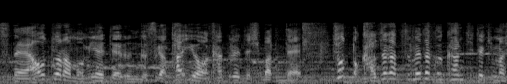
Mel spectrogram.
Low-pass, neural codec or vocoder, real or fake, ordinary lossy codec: 7.2 kHz; vocoder, 22.05 kHz, 80 mel bands, Vocos; fake; none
